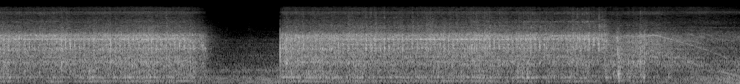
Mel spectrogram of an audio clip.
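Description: A drill bores a hole through a motor starter, giving a loud, steady high-pitched whine. It breaks off briefly for under a second, then runs on continuously close by.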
